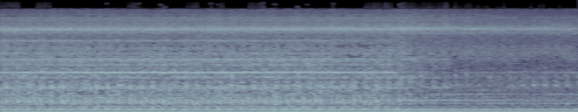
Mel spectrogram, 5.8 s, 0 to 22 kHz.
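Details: 2010 Subaru Impreza 2.5 non-turbo, 113,000 miles: original engine run without oil, over 4 qts needed to reach dipstick, glittery oil; at idle a hard, even knock about three per second, crank looks wobbly. Bottom-end knock from oil starvation.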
